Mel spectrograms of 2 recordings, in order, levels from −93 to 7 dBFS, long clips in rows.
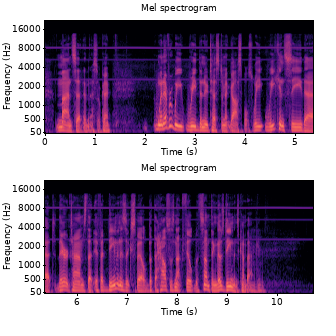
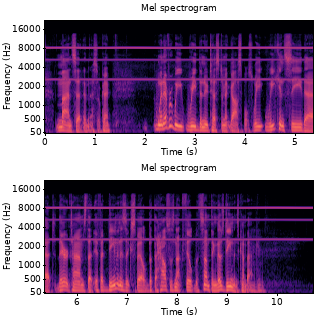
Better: first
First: high-pitched whine; faint; throughout; 8 kHz, 25 dB below the speech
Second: high-pitched whine; loud; throughout; 8 kHz, 6 dB below the speech

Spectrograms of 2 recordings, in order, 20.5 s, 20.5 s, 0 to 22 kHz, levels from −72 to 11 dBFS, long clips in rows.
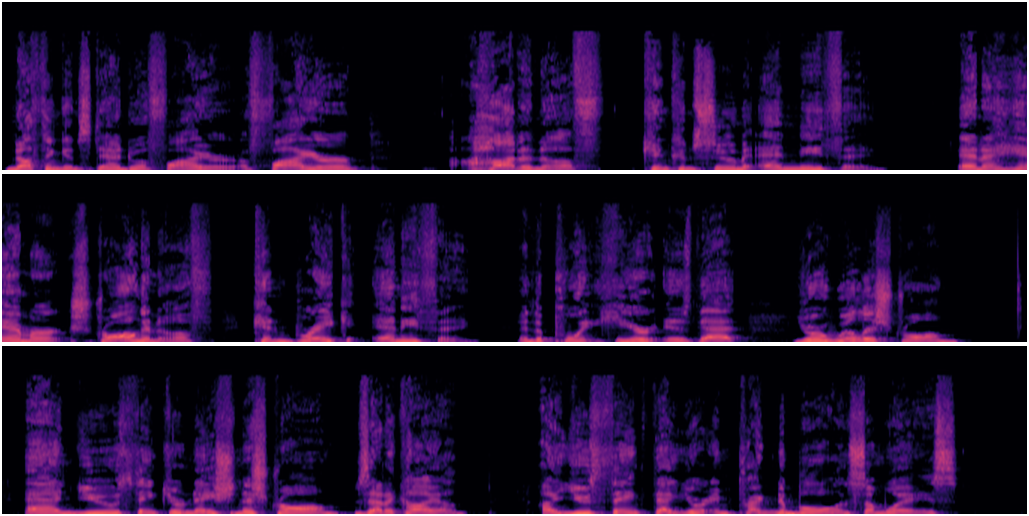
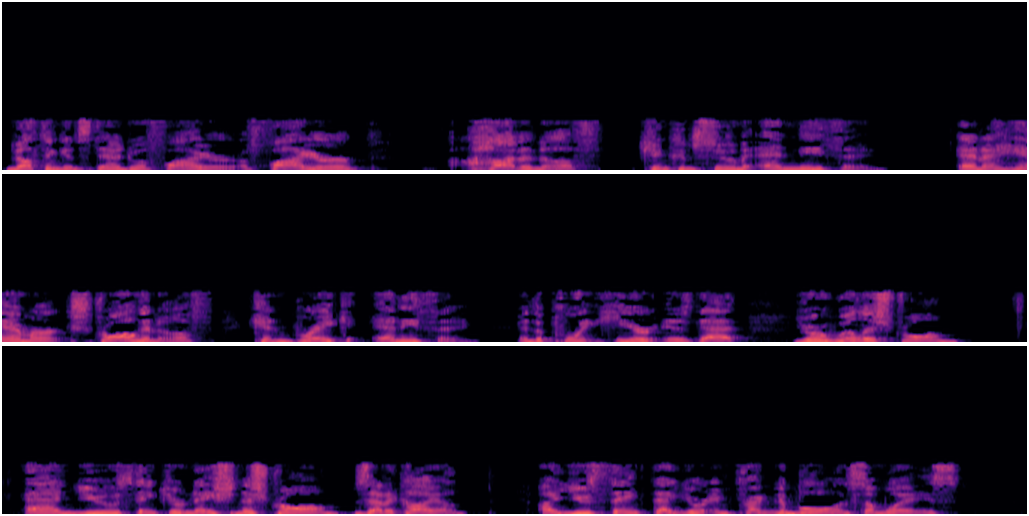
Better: first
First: none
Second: garbled, watery; badly; nothing above 6.5 kHz

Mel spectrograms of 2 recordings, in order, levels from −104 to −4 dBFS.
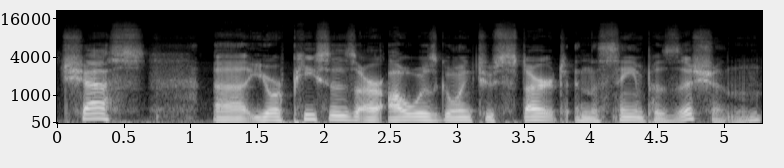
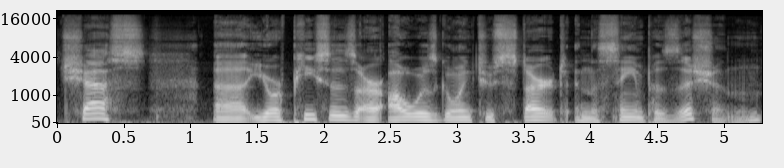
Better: second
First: muffled; slightly; fading above 2.5 kHz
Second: none

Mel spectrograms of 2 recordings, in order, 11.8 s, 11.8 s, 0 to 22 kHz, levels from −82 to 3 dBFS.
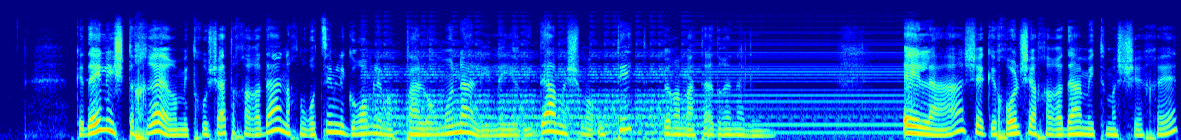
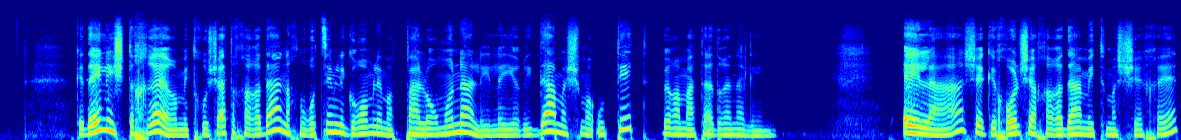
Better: second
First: phone ringing; faint; from 3.5 to 9 s; peak 10 dB below the speech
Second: none

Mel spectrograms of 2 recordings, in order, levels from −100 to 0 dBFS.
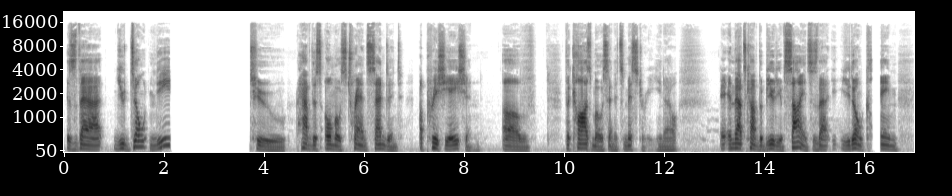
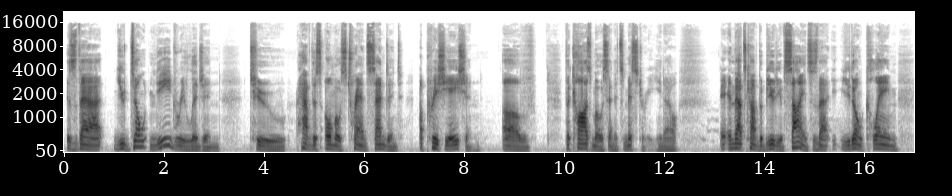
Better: second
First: audio cutting out; at 2 s for 1.5 s and at 16 s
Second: none

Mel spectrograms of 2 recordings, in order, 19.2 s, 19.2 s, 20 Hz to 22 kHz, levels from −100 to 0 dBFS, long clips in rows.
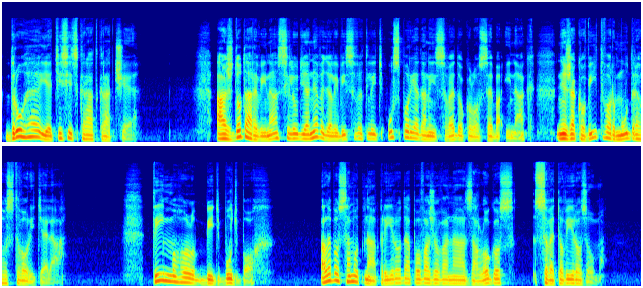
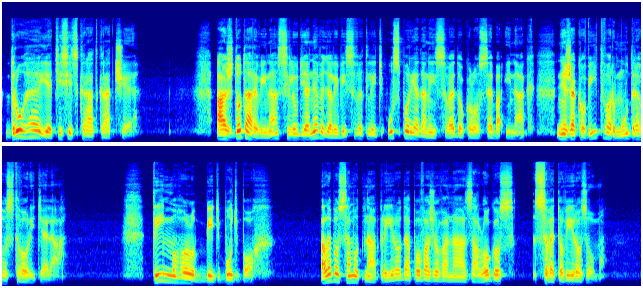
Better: first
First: none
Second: thin; very; fading below 350 Hz

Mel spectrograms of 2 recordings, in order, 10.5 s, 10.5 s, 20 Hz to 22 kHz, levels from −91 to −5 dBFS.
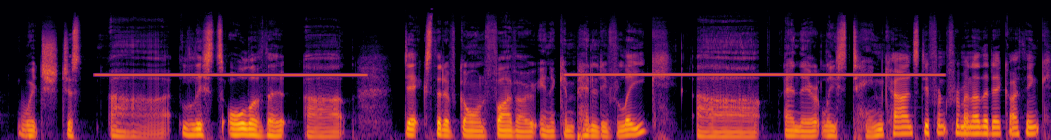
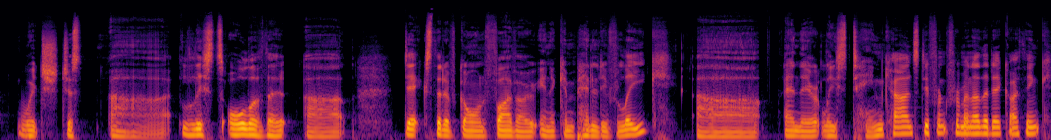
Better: second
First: high-pitched whine; loud; from 1 to 3.5 s and from 5.5 to 9.5 s; 3 kHz, 7 dB below the speech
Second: none

